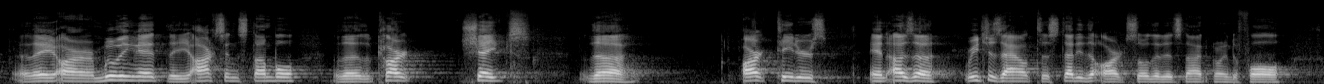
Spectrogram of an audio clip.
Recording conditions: large echoing room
